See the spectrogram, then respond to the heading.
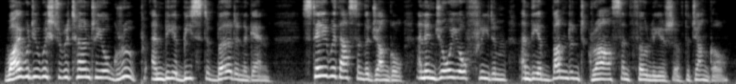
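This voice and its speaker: A woman's voice: medium pitch, lively intonation, moderate pace, a little mellow. A woman voicing a noble, hospitable male lion leader in a stately, formal, earnest way for a storybook. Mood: welcoming.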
